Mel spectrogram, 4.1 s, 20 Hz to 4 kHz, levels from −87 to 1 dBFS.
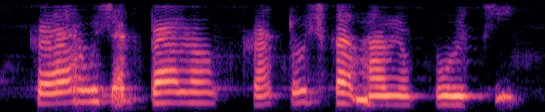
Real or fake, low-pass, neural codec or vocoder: fake; 3.6 kHz; codec, 24 kHz, 1 kbps, SNAC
